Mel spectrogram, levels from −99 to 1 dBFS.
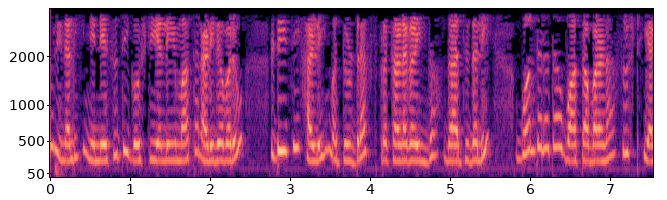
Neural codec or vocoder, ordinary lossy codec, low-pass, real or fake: none; none; 3.6 kHz; real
